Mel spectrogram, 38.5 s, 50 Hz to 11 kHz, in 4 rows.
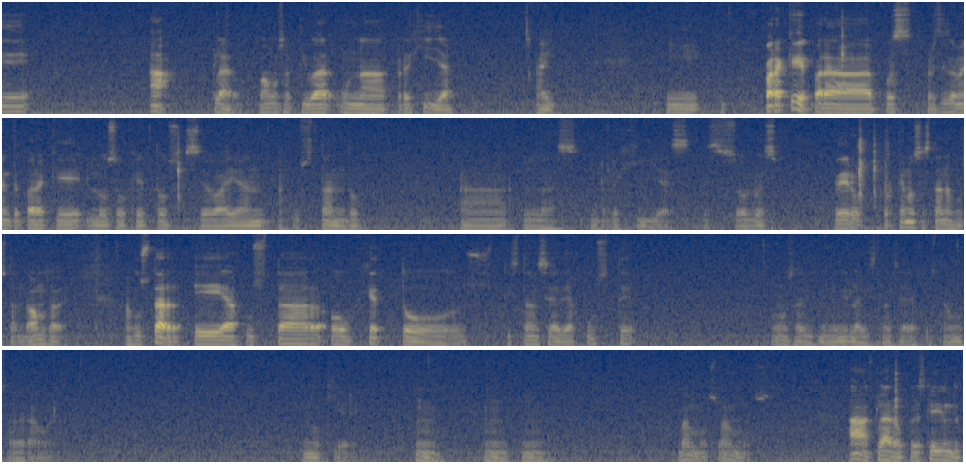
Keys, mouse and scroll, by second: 3.6 click, 5.6 click, 8.6 click, 10.0-10.9 ctrl+scroll up 2, 10.9 ctrl+click, 12.9-13.8 ctrl+scroll up 2, 13.8 ctrl+click, 14.4-15.4 scroll up 1, 15.5-18.6 drag, 19.8 ctrl+shift+d, 21.8 click, 26.9-28.5 drag, 29.4 click, 29.9-30.5 drag, 31.2-34.8 drag, 35.2-38.4 drag.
